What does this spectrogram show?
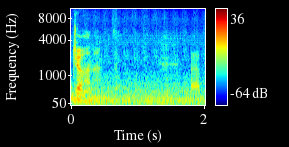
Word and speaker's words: Johanna: Oh, I do pronounce the J. Johanna.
